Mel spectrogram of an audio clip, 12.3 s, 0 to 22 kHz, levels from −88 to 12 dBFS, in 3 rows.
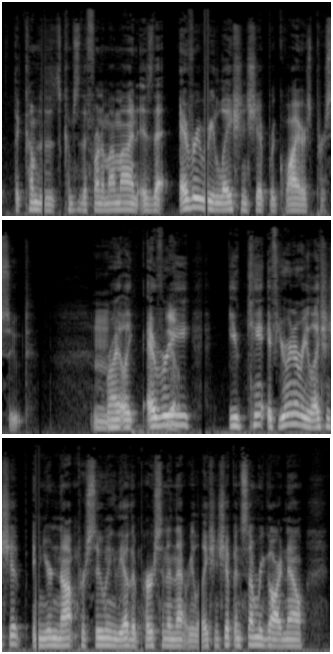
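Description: Separately encoded pieces of this speech recording were joined end to end without trimming the encoder delay at each piece's start or the padding on its final frame. That leaves a gap at a join of encoded pieces roughly every 2 seconds, at 0.50, 2.54, 4.57, 6.61, 8.65 and 10.69 s. Each is a silence of about 36 to 38 ms with smeared edges, after which the speech resumes where it left off.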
